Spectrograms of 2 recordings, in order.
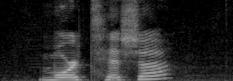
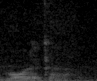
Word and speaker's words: Mordecai: Pronunciation is Mordecai. Mordecai? Yeah. I'm sorry, Mordecai.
